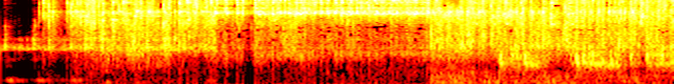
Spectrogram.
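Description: Many small balls rolling together down a wavy wooden marble-run slope, making a loud, continuous clattering rattle. A deeper rumble joins in about two-thirds of the way through.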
